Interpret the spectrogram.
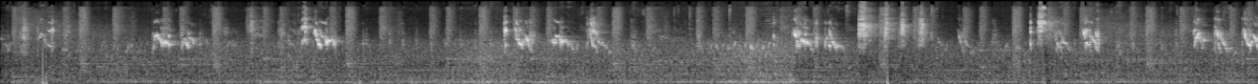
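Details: Pet budgerigars playing chatter busily and happily in quick, scratchy chirps and warbles over a low steady hum.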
